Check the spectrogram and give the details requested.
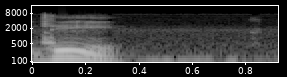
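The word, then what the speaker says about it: Gaddi: tribe of Joseph, namely the tribe of Manasseh, Galdai. You know what? I don't know how to pronounce that, so let's go take a look what the Hebrew pronunciation is. Gadi.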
